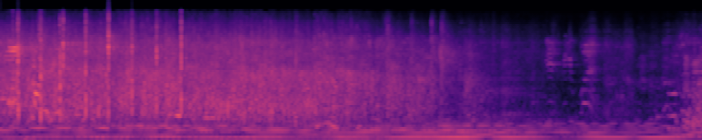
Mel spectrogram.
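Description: Congregation applauding, the clapping dying away over about six seconds, over soft sustained background music. A few voices are heard near the end.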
